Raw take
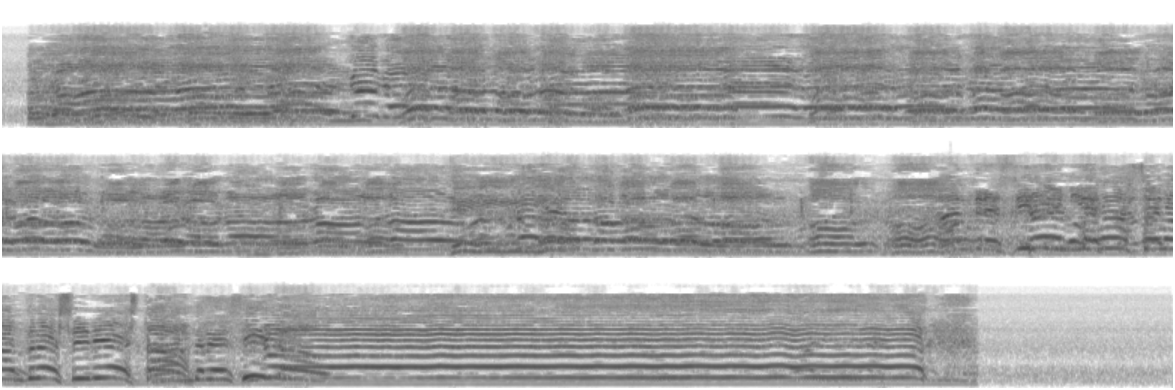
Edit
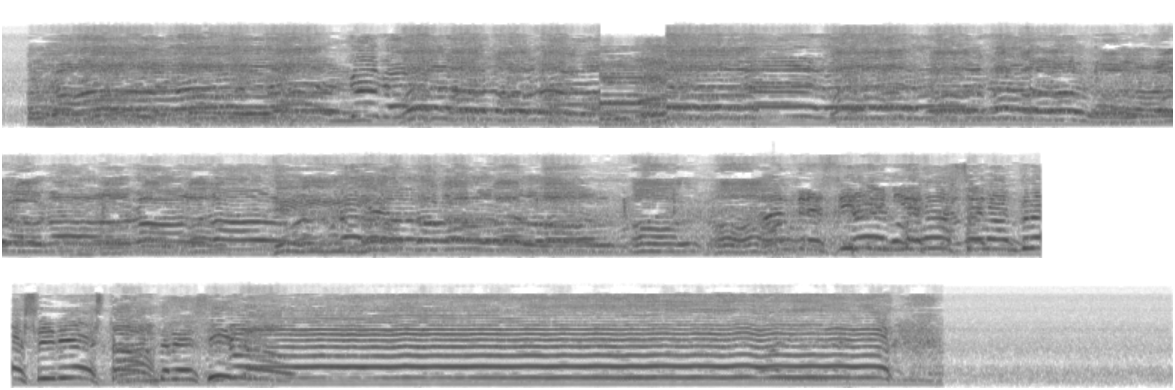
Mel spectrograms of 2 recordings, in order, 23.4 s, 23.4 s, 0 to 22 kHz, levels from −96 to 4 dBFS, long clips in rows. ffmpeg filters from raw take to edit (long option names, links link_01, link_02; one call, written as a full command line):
ffmpeg -i in.wav -filter_complex "[0:a]asplit=5[link_01][link_02][link_03][link_04][link_05];[link_01]atrim=end=3.994[link_06];[link_02]atrim=start=3.99:end=4.3,asetpts=PTS-STARTPTS,asetrate=30429,aresample=44100,atrim=end_sample=19813,asetpts=PTS-STARTPTS[link_07];[link_03]atrim=start=4.296:end=6.722[link_08];[link_04]atrim=start=8.038:end=15.92,asetpts=PTS-STARTPTS,afade=type=out:start_time=7.878:duration=0.004:curve=hsin,apad=pad_dur=0.95[link_09];[link_05]atrim=start=15.92,asetpts=PTS-STARTPTS,afade=type=in:duration=0.004:curve=hsin[link_10];[link_06][link_07]acrossfade=duration=0.004:curve1=hsin:curve2=hsin[link_11];[link_11][link_08]acrossfade=duration=0.004:curve1=hsin:curve2=hsin[link_12];[link_09][link_10]concat=n=2:v=0:a=1[link_13];[link_12][link_13]acrossfade=duration=0.004:curve1=hsin:curve2=hsin" out.wav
